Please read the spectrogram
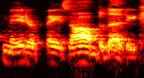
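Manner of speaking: ordinary talk, nothing marked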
